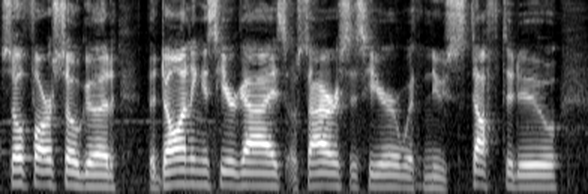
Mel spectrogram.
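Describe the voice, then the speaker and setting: With music in the background and big swings in loudness, a man with a fairly high voice speaks at a moderate pace in a flat monotone. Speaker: gaming video creator. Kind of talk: gameplay tutorial. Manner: stumbling over words; casual.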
